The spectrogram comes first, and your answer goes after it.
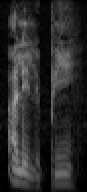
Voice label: "alì lwpiñ", Apatani; [alì lɨpĩ] n. instep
